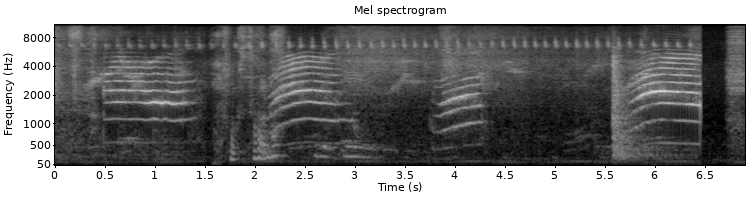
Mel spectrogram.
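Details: House cat visiting a person in the morning over tea, meowing repeatedly with long, tonal, slightly wavering meows, four in seven seconds, with some soft speech and room noise between.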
